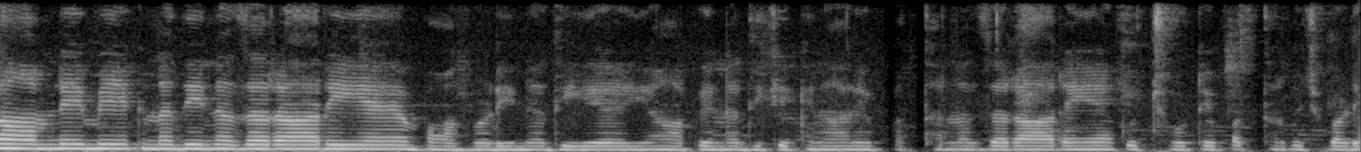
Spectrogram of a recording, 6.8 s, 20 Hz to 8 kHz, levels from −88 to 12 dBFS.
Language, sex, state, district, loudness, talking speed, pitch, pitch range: Hindi, female, Haryana, Jhajjar, -17 LUFS, 240 wpm, 180 Hz, 175-210 Hz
